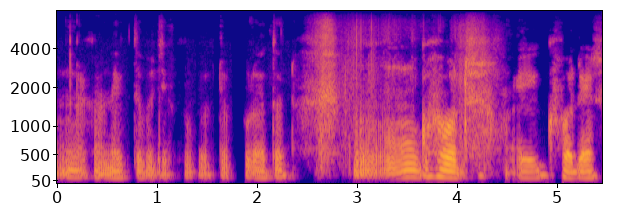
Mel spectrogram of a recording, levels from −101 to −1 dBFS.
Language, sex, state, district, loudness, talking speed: Bengali, male, West Bengal, Paschim Medinipur, -28 LUFS, 120 wpm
